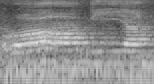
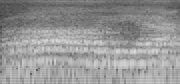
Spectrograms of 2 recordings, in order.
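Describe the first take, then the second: The two takes are said the same way.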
